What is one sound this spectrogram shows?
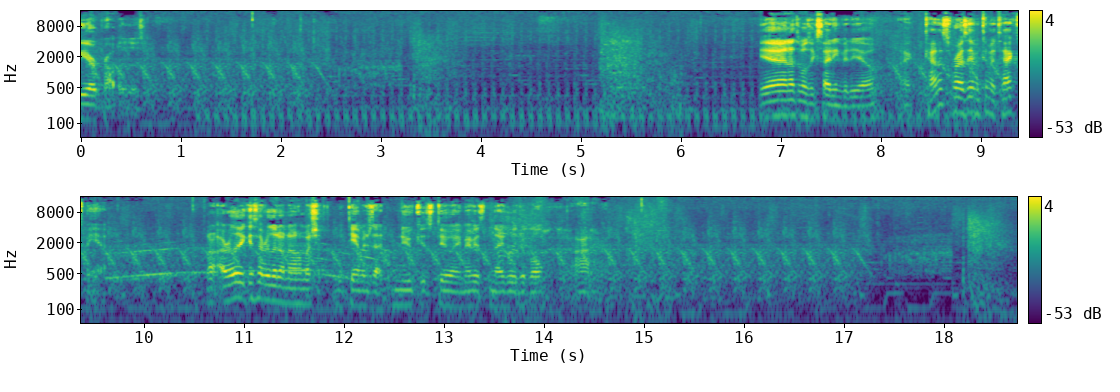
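Rapid game gunfire rattles steadily.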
